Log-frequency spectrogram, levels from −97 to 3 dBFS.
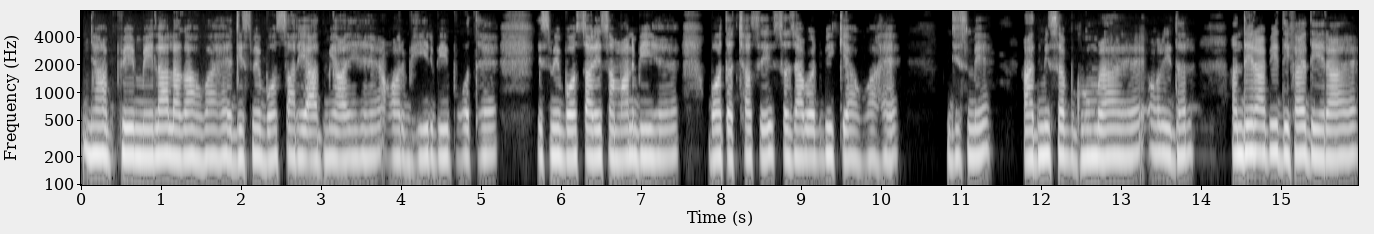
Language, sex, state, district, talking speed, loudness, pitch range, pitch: Hindi, female, Bihar, Kishanganj, 170 wpm, -16 LUFS, 195-210 Hz, 200 Hz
